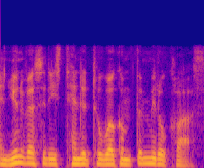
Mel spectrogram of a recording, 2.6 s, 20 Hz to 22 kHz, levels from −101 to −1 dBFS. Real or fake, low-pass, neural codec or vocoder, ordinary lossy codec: real; 7.2 kHz; none; Opus, 64 kbps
